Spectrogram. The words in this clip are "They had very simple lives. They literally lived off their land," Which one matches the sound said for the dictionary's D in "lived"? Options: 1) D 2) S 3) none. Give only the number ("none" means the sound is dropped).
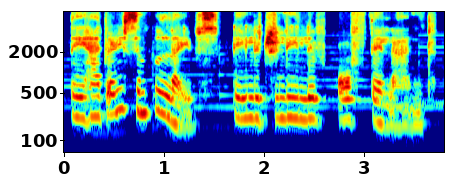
3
